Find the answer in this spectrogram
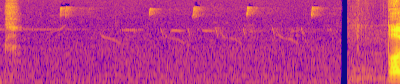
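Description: Faint outdoor background with a bird in the distance giving a series of short, thin, falling chirps.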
